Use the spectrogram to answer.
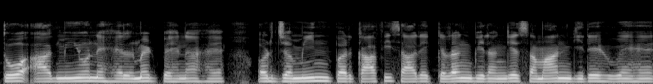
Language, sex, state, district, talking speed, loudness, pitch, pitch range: Hindi, male, Jharkhand, Palamu, 155 wpm, -15 LUFS, 140 Hz, 135-145 Hz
